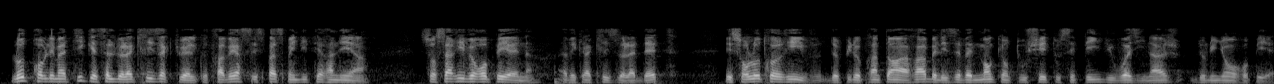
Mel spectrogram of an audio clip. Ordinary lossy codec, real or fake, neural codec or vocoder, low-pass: none; real; none; 5.4 kHz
